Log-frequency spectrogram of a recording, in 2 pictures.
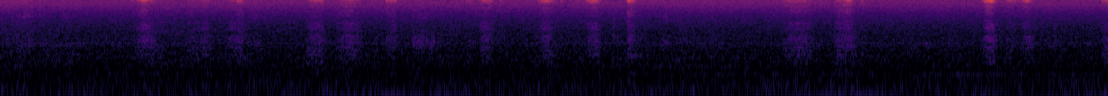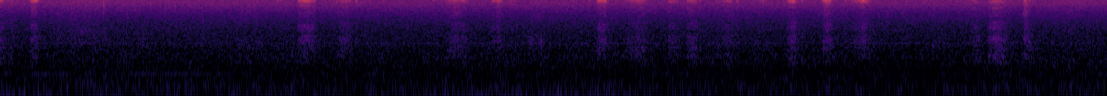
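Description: Faint, irregular short scratches of a compressed charcoal stick on drawing paper as small marks are sketched in.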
